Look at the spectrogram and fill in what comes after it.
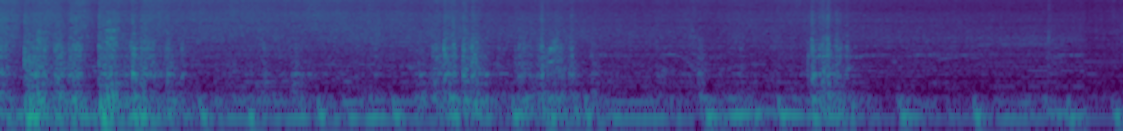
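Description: Shrimp, dumpling and vegetable stir-fry sizzling in a hot wok, with a slotted spatula stirring and scraping against the pan in a few short strokes: at the start, around four to five seconds in, and again about eight seconds in. The sizzle eases off a little toward the end.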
